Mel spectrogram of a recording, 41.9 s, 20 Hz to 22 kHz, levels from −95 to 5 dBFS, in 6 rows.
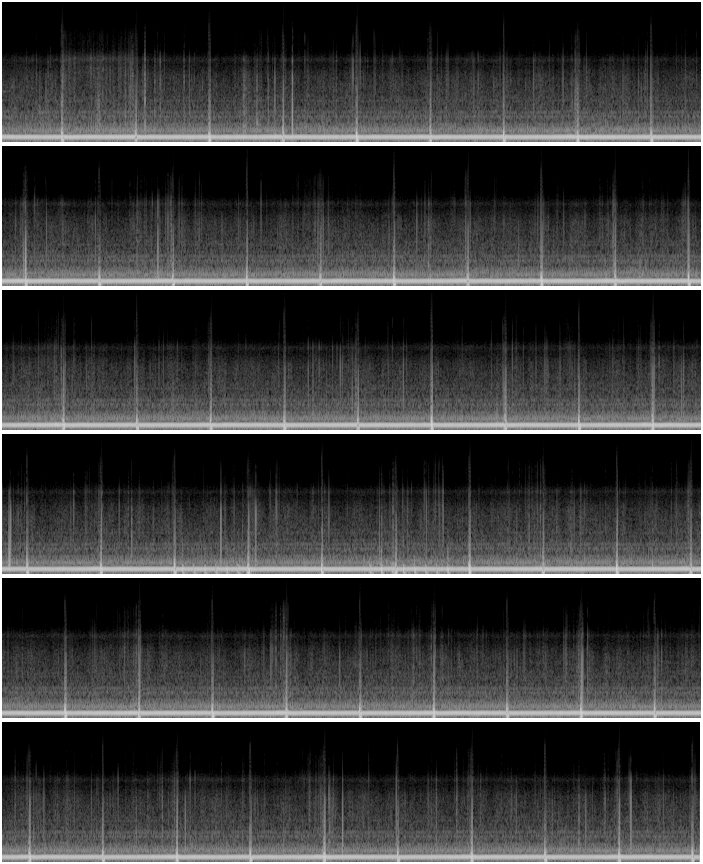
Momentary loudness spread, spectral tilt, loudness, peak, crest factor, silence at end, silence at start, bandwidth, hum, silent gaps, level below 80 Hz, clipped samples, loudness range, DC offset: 2 LU; -12 dB/octave; -23 LUFS; -4 dBFS; 18 dB; 0 s; 0 s; 2.8 kHz; none; none; -40 dBFS; under 0.1%; 0 LU; under 0.1%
